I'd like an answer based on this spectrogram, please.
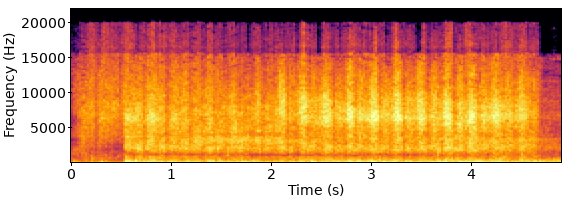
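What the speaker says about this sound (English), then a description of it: "then a bit of pressure, circular motion, much gentler than any brush, but definitely more effective than any microfiber cloth" A scrub pad rubs in circular motions over a 24-year-old car armrest, making a steady, close, coarse scratching and rubbing that continues unbroken after a brief pause at the start.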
